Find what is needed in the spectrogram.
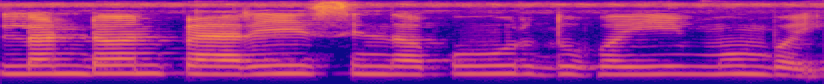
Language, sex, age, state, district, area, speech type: Marathi, female, 30-45, Maharashtra, Yavatmal, rural, spontaneous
